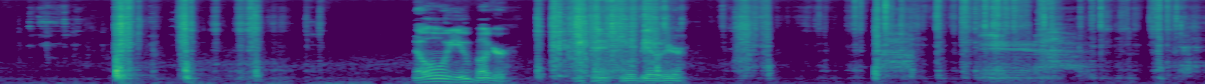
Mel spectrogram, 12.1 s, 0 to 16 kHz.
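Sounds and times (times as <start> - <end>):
wood scraping and rubbing: 5.4 - 7.8.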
